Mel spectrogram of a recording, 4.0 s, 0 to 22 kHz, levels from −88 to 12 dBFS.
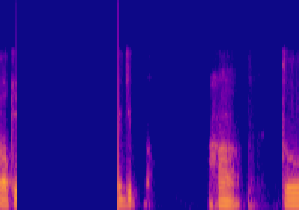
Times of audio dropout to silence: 0.22-1.57

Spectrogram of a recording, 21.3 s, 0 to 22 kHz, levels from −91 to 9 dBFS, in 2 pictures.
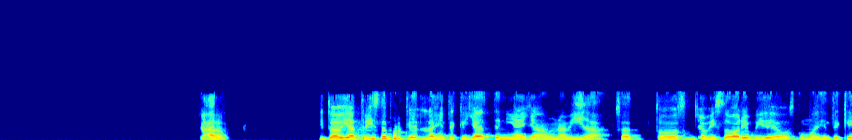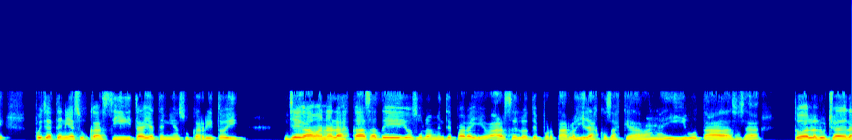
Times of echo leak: none

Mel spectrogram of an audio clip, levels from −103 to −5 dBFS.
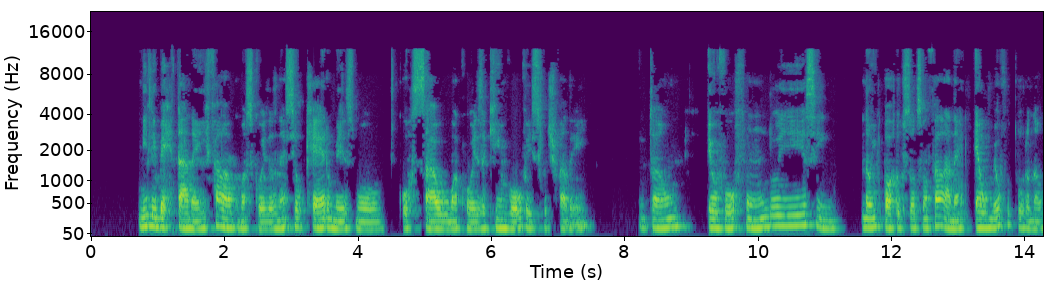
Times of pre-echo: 9.23, 13.23-13.25

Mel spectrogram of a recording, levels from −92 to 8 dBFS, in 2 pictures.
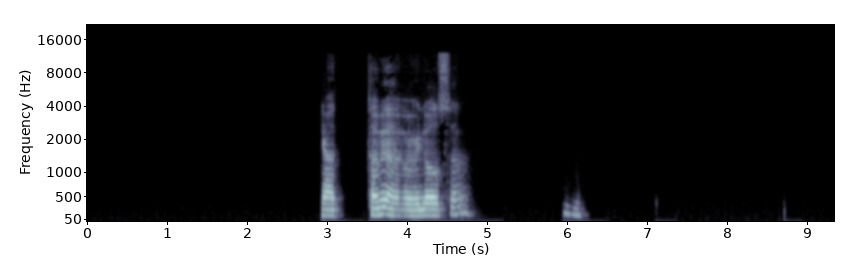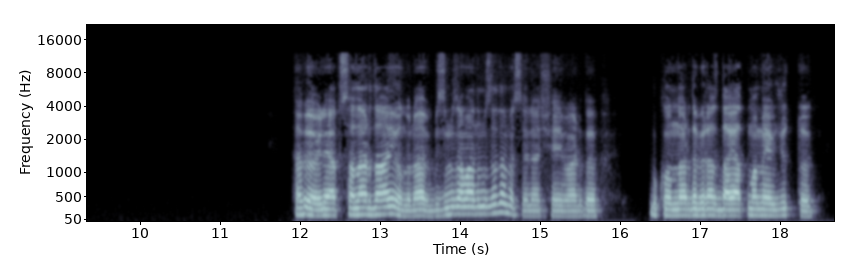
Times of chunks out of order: none

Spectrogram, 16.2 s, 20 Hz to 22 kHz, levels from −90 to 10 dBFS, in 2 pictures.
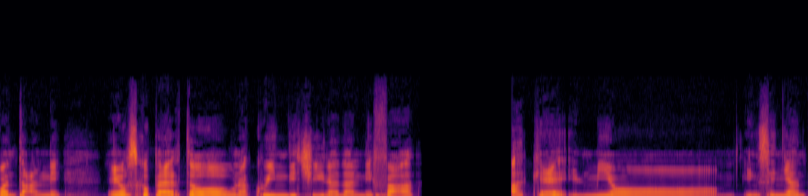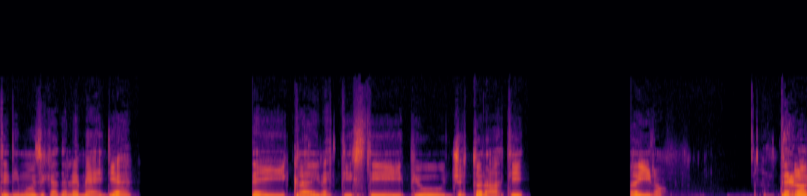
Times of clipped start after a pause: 4.57-5.13, 10.01-10.61, 13.80-14.40

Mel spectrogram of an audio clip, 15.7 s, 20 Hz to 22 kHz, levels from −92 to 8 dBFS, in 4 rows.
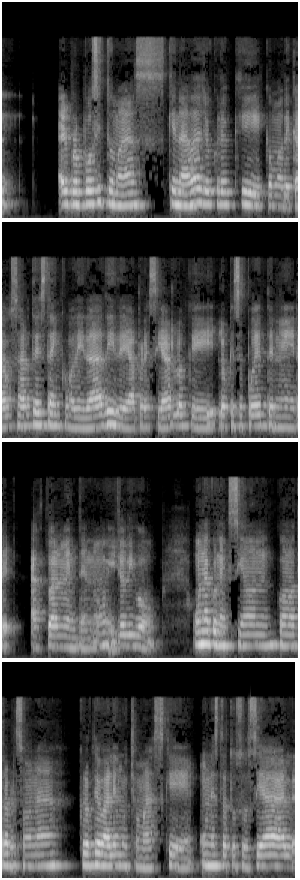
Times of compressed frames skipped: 1.47, 4.84, 11.95

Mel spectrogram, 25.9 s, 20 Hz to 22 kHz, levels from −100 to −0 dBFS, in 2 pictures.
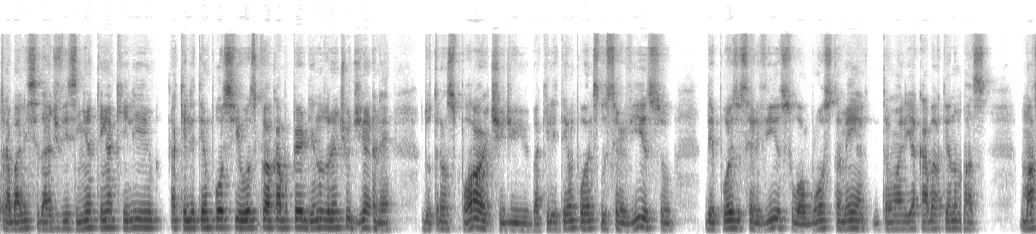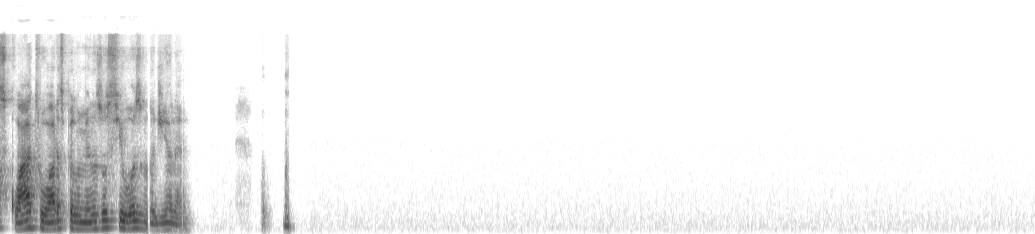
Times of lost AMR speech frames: none

